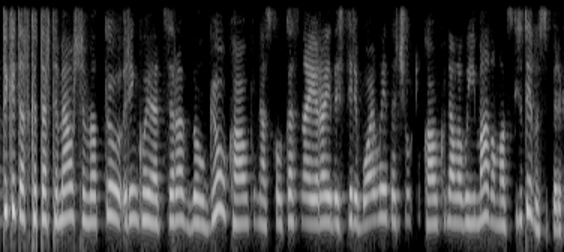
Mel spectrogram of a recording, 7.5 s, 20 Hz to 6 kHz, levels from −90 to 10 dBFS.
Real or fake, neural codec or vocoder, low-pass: fake; codec, 16 kHz, 1 kbps, X-Codec, WavLM features, trained on Multilingual LibriSpeech; 5.4 kHz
